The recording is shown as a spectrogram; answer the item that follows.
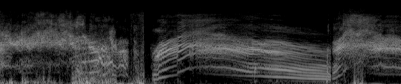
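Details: Maxwell the cat screaming: a harsh, noisy opening yowl, then a long harmonic wail from about 1.5 seconds that starts high and slides steadily downward for nearly two seconds, ending in another rough burst.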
